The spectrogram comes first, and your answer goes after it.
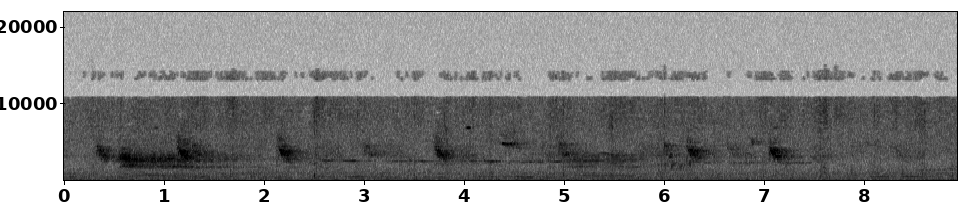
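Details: Sheep grazing in a forest under morning sun; several quavering, high bleats come and go at a distance over a steady low rumble, with faint regular ticking throughout.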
